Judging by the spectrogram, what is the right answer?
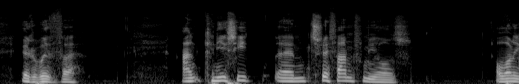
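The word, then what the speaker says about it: Tryfan: Unfortunately, single F is a V. Trifan, is that right? Am I saying it right? I have to remember this. F is a V. As opposed from Dutch where a V is an F.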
